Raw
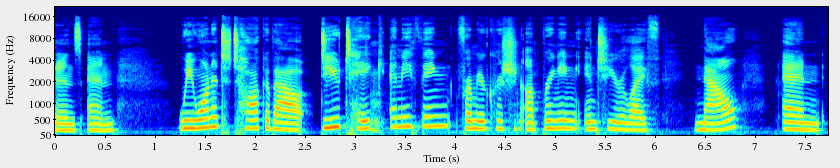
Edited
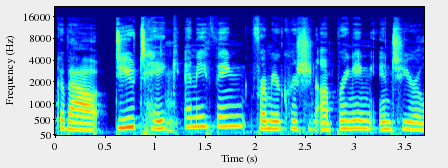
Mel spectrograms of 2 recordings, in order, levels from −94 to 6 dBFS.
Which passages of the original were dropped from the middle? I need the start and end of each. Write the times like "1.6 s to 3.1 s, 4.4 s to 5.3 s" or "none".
none

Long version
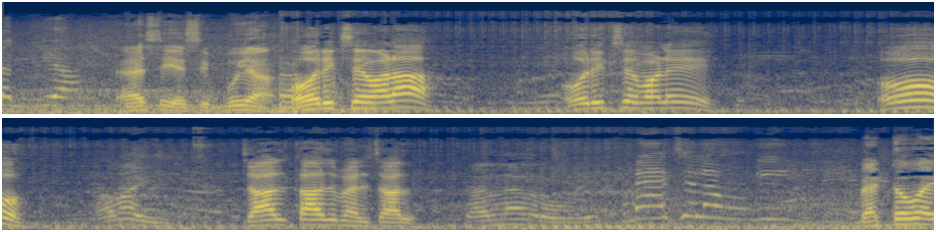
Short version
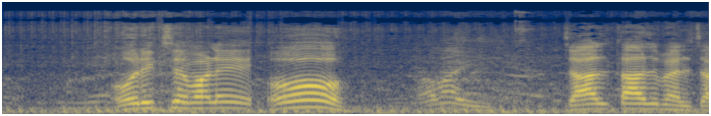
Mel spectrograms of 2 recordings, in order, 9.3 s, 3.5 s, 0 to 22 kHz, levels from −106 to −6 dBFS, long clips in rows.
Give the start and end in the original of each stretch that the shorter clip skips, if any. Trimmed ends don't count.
3.5 s to 4.3 s

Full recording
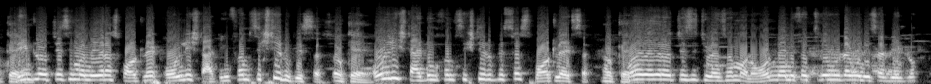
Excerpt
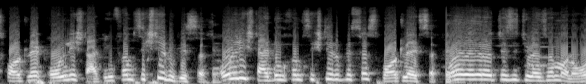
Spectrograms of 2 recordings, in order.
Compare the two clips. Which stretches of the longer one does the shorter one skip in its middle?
3.3 s to 3.7 s, 5.9 s to 6.2 s

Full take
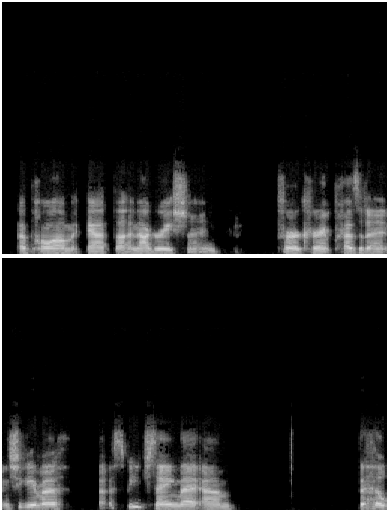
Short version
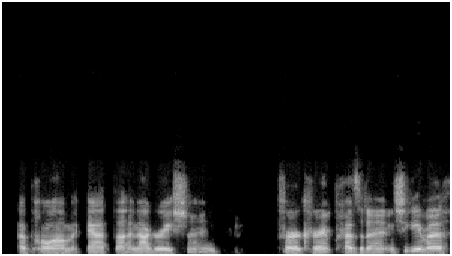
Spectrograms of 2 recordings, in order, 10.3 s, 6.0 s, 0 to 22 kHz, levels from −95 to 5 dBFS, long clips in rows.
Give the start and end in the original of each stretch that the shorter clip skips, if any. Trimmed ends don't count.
none

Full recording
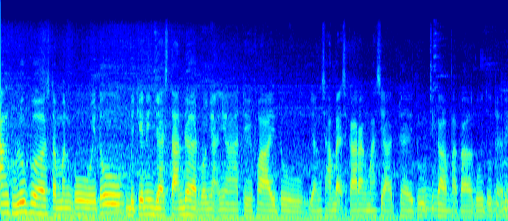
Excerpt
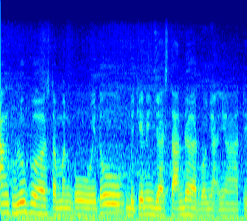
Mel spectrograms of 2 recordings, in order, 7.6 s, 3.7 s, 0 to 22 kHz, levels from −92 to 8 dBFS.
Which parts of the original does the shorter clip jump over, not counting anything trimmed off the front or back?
none

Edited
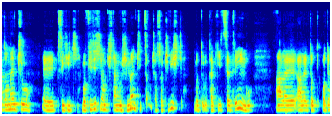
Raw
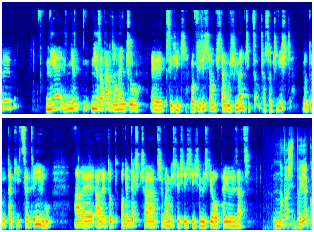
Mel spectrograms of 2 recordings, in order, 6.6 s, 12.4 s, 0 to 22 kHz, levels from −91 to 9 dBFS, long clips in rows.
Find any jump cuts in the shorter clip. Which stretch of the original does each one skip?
none

